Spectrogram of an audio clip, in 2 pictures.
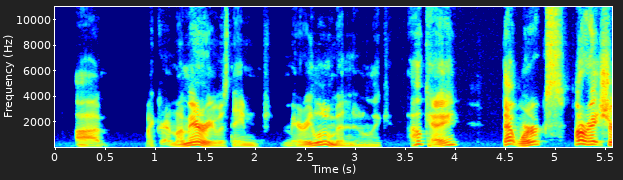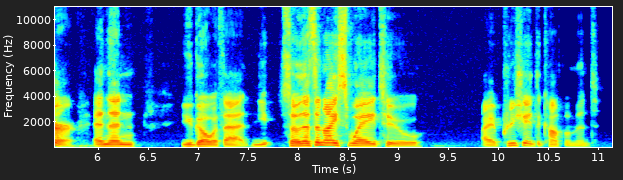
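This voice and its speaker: In a very clean recording with a silent background, a man with an American accent speaks at a moderate pace in a medium pitch, his bright, sharp tone carrying vocal fry, very wide pitch swings, big swings in loudness and long, frequent pauses. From US Midwest, small-town Illinois. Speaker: author and improv comedian. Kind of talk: casual chat.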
